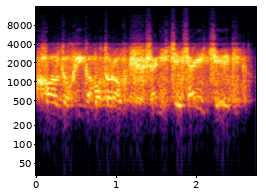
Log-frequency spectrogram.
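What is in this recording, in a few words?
Hungarian damaged engine mood low, speech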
